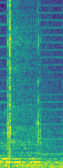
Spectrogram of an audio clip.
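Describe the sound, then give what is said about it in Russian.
Two short, sharp clicks of a biathlon rifle shot fired during a timed training session, a fraction of a second apart, fairly soft and set against a steady low background hum. “Выстрел.”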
